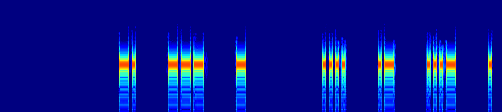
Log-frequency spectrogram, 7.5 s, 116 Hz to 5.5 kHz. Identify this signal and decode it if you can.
Morse code, heard as a keyed tone, about 25 wpm, spaced as for 13 wpm, 600 Hz. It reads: NOT HAVE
